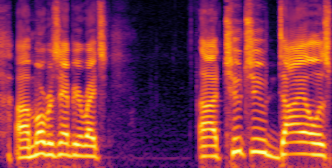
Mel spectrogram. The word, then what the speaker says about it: Totodile: more zambia writes uh tutu dial is pronounced totodile totodile okay oh i guess it's supposed to rhyme with crocodile dundee totodile okay i get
